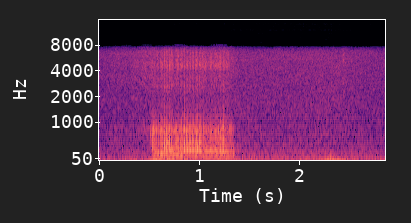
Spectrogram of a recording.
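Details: Napping, snoring: a single loud, low rattling breath lasting under a second, then quiet breathing.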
